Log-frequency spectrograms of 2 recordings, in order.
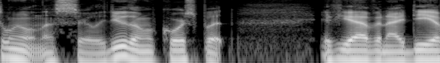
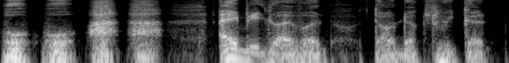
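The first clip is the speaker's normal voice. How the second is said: soft, breathy, whispery mocking voice; 3 semitones lower, 4 dB quieter than usual. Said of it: "That's my impression of Tim".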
